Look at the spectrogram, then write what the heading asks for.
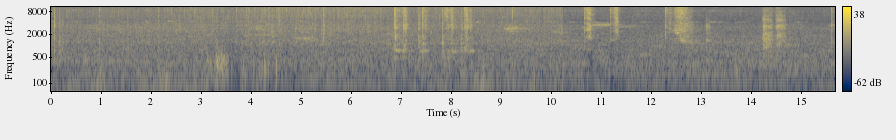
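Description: Chopped tomatoes and onions frying with a steady sizzle in a large iron pan, with a dull thud about three seconds in as tomatoes are tipped in. From about halfway on, a metal spatula scrapes and clinks repeatedly against the steel bowl and the pan.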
